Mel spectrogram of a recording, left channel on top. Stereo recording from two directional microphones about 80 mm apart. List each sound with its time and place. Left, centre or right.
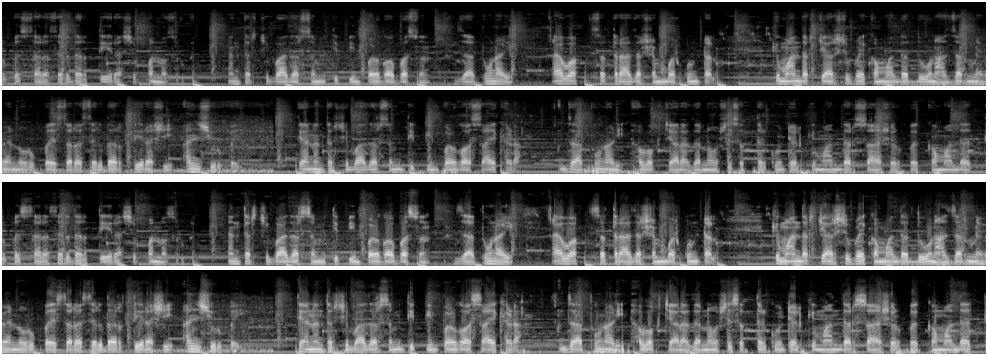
0.1 s speech: right
2.3 s speech: right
